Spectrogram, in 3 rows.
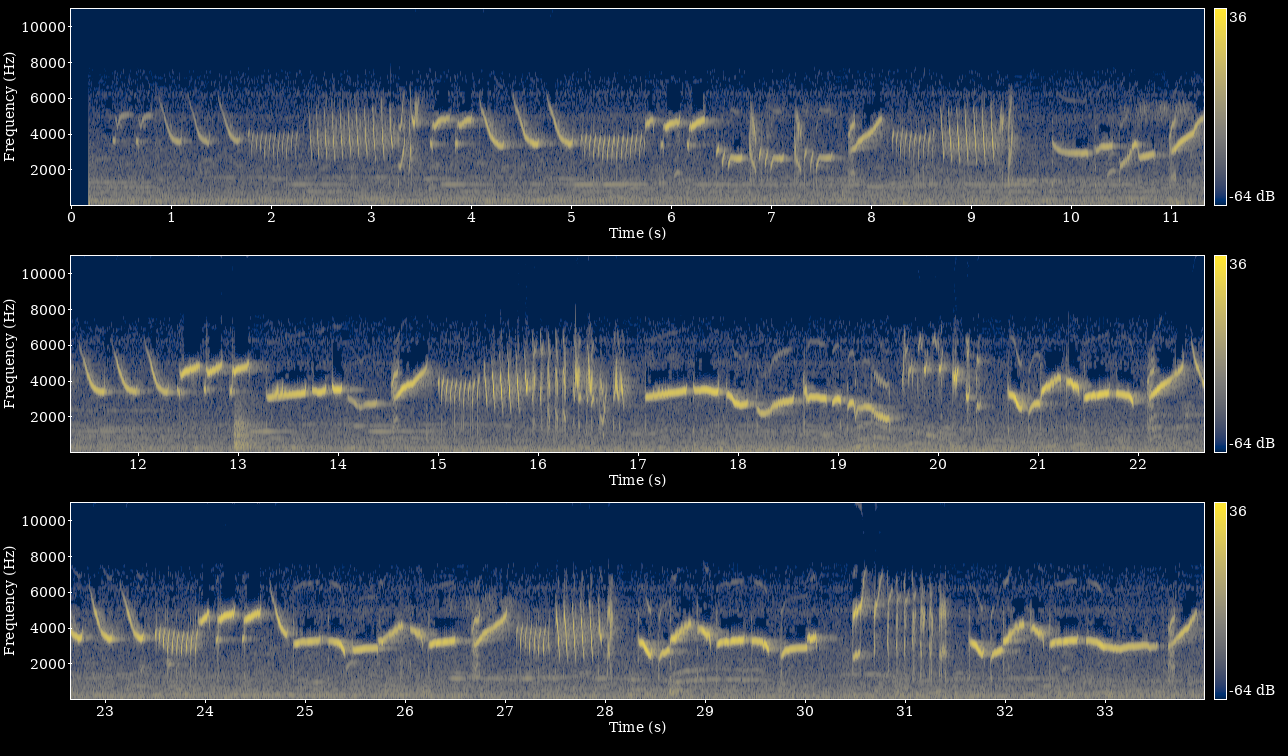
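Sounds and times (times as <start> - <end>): bird singing whistles and trills: 0.3 - 33.9.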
